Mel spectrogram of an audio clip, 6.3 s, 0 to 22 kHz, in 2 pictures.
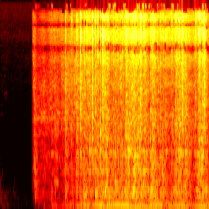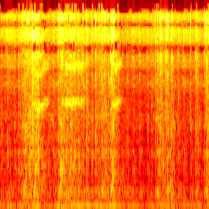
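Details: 1979 Chevy C30 after 8 years parked: starter churns steadily about three turns a second with no firing or catch; cranks but won't start; stuck carb floats suspected.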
